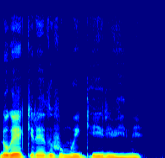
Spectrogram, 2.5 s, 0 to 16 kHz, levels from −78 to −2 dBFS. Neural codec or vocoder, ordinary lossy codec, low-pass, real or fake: vocoder, 44.1 kHz, 128 mel bands every 512 samples, BigVGAN v2; none; 14.4 kHz; fake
